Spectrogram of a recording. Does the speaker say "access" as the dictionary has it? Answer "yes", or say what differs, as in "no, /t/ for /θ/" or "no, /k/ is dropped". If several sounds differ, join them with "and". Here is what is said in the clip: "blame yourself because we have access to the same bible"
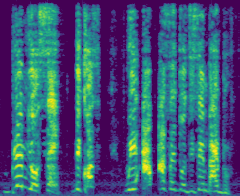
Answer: no, /k/ is dropped and /s/ is dropped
